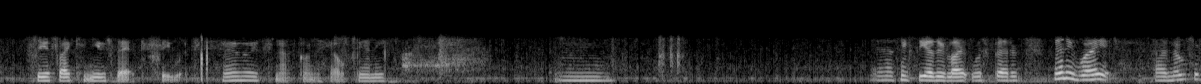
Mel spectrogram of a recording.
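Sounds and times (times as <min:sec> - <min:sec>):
faint steady hum: 0:00.0 - 0:12.0
woman humming: 0:05.5 - 0:06.2.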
